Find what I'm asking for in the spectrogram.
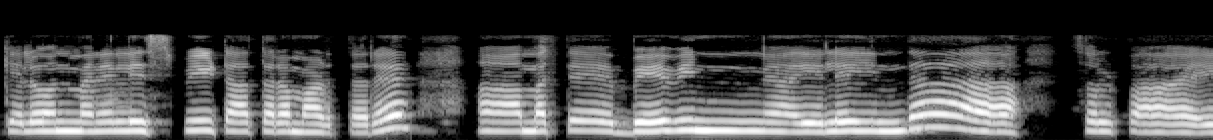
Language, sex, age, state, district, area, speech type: Kannada, female, 18-30, Karnataka, Vijayanagara, rural, spontaneous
